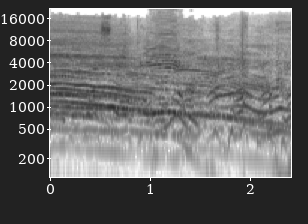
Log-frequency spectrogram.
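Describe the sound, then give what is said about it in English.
A crowd cheers loudly and continuously, with high whoops and shouts rising over the roar. “Well, we just cheered, and our guest of honor looked and said, what the hell's going on? And then started to cheer along.”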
